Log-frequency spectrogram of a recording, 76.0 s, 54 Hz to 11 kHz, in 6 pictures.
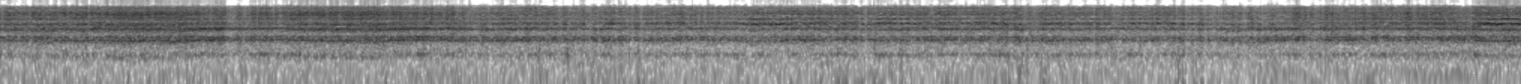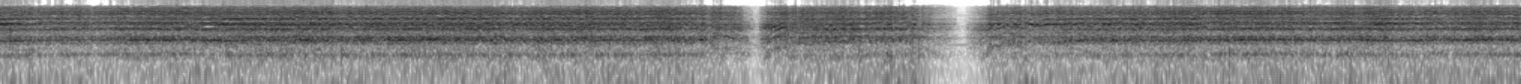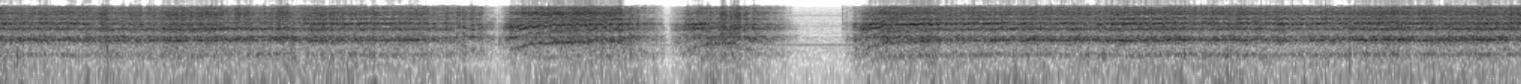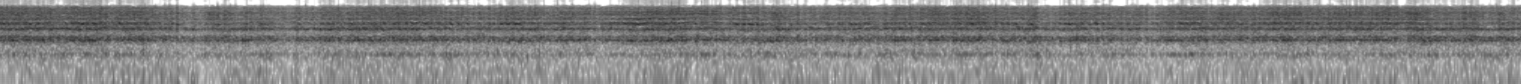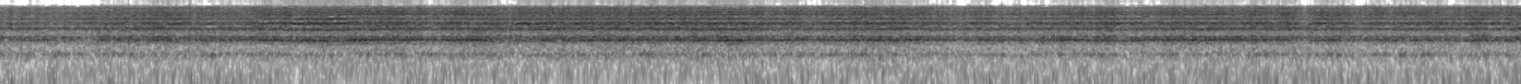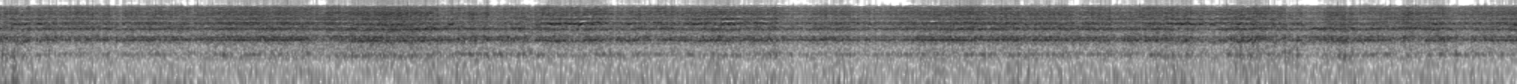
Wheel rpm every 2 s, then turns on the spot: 210, 220, 230, 220, 230, 230, 230, 220, 210, 160, 130, 220, 230, 220, 170, 100, 140, 230, 230, 230, 230, 230, 230, 230, 230, 230, 230, 230, 230, 230, 230, 230, 230, 220, 230, 230, 230, 230.
none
